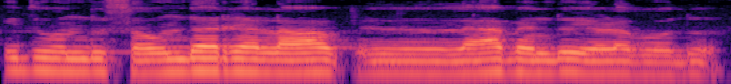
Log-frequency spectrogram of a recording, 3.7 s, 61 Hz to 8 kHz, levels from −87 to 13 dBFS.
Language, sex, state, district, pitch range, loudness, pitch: Kannada, male, Karnataka, Koppal, 120-130 Hz, -16 LUFS, 125 Hz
